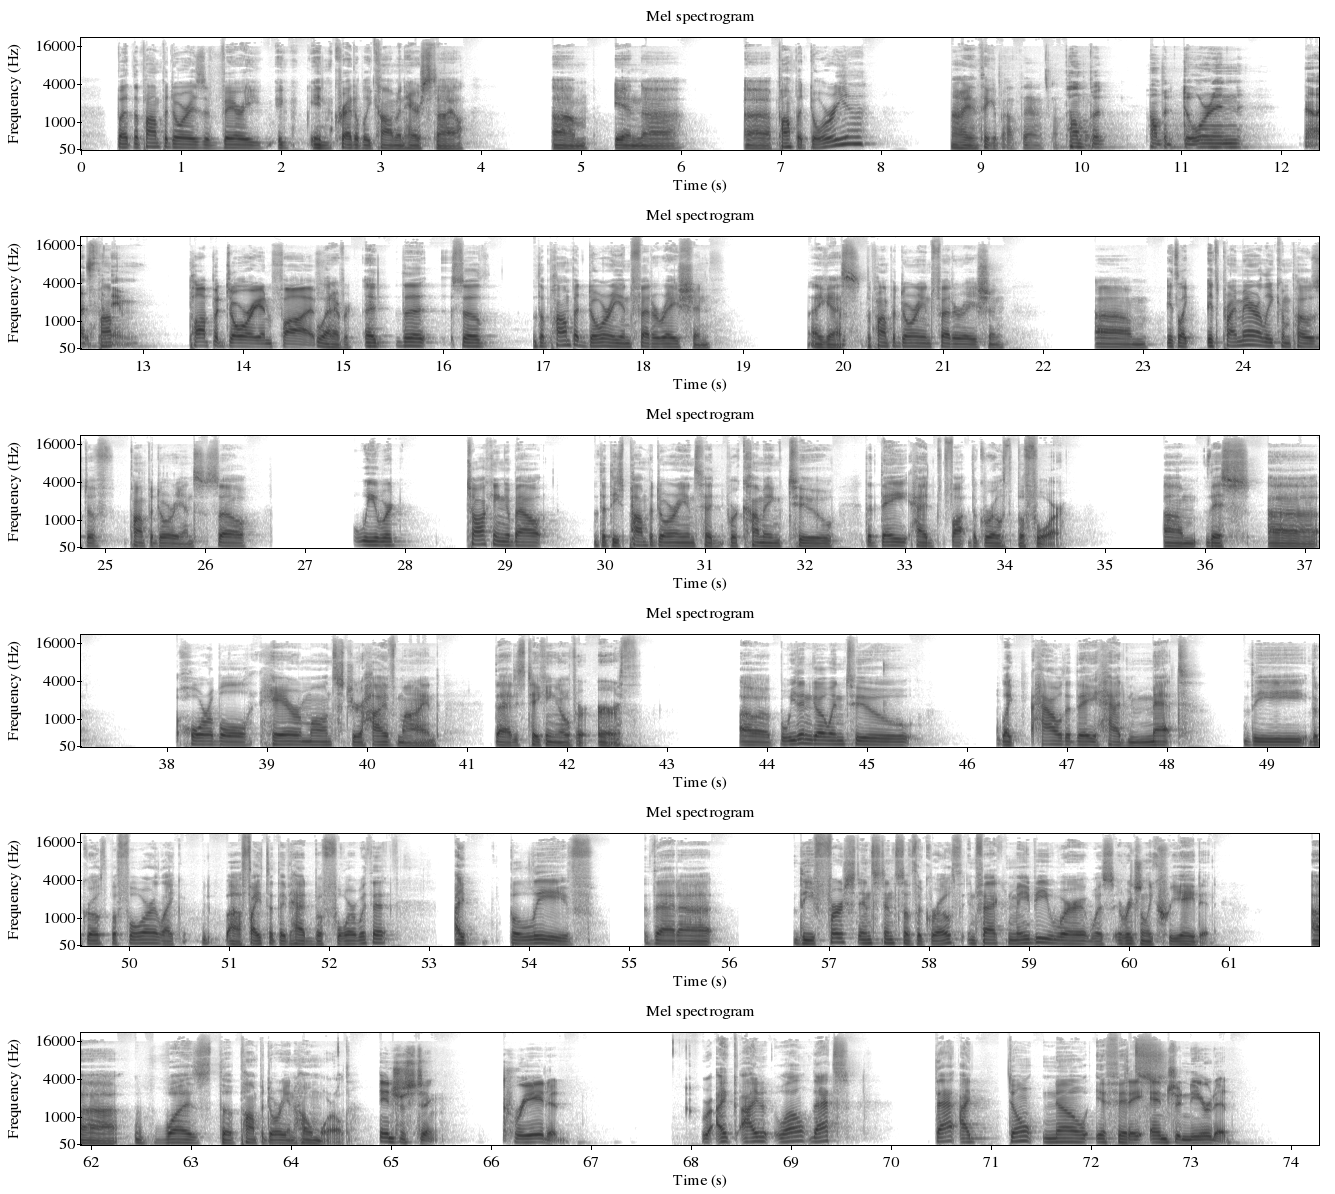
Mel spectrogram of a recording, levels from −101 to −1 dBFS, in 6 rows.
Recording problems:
uneven, jittery; strongly; from 5 s to 1:00

